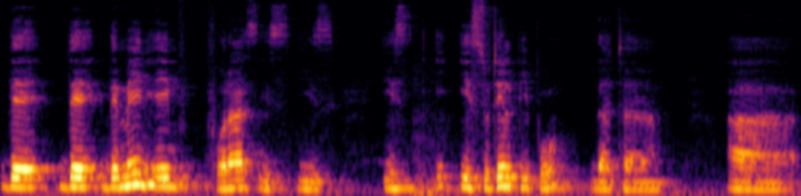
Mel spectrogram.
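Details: Adult man with stuttering (stammering) since childhood, severe in primary school, who has worked to improve his speech impairment.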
